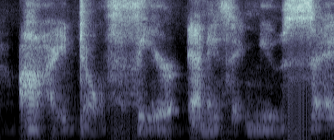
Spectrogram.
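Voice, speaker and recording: Putting on a character voice, a woman hisses and growls in a menacing tone at a fairly slow pace. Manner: hissing, menacing.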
